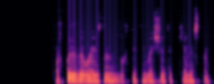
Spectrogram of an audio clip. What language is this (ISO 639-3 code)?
pus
